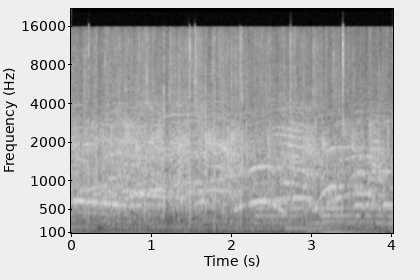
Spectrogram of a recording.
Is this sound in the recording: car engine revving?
no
